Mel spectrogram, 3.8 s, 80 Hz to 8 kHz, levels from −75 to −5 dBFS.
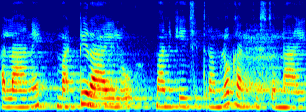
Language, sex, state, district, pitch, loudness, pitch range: Telugu, female, Andhra Pradesh, Anantapur, 225 Hz, -18 LUFS, 220-235 Hz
